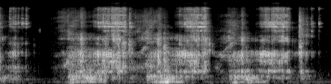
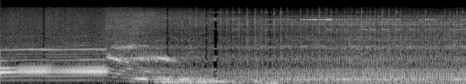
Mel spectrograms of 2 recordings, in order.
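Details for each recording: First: Free roadside Troy-Bilt blower, choke on, full throttle with throttle lock, on the previous owner's old fuel, then with fuel added: raspy recoil pulls, not even a pop. No spark at the plug. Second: Free roadside Hitachi CS33EB chainsaw on the previous owner's old fuel at half choke, first start: sharp buzzing revs up, drops to a rough idle, then screams back up cleanly. The saw runs and responds to throttle normally.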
